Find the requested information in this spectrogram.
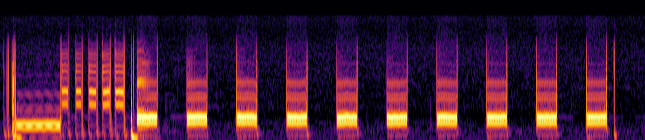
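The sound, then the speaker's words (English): A telephone line gives a short steady tone, then a quick burst of keypad tones as a string of zeros is dialed in a row, followed by a long, evenly paced series of about eleven identical loud beeps, with no voices. “I tried dialing a bunch of zeros in a row.”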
